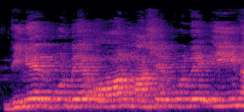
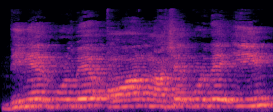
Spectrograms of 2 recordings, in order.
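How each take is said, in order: Both takes have the same delivery.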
